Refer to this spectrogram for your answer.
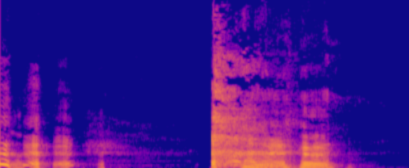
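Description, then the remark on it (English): A voice imitates a dry cough: a short rasping burst, a pause of about a second, then a louder, harsher, drawn-out cough-like bark. “A dry cough.”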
